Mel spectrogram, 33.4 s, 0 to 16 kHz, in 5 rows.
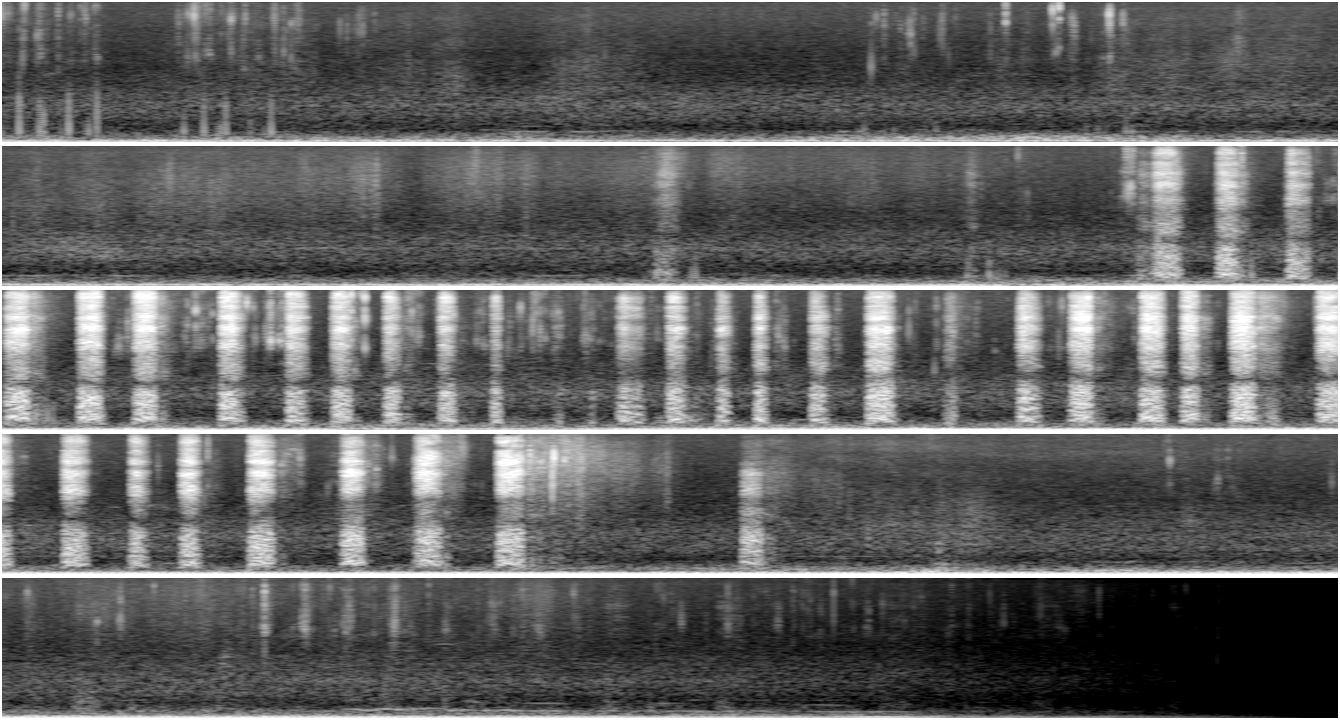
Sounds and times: Speech: 0:28.5 - 0:31.1.

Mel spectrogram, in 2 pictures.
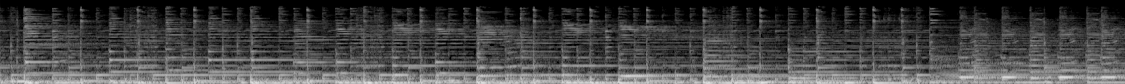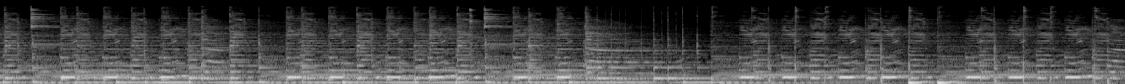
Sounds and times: Sitar: 0:00.0 - 0:22.5.

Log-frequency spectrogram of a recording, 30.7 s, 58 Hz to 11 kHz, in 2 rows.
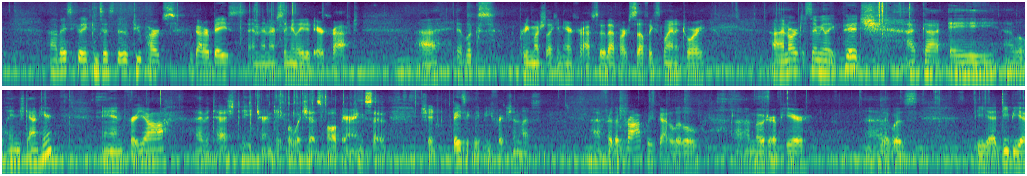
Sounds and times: Speech: 0:00.7 - 0:05.4, 0:06.2 - 0:10.6, 0:11.5 - 0:16.2, 0:16.8 - 0:23.4, 0:24.2 - 0:27.5, 0:28.2 - 0:29.2, 0:29.9 - 0:30.6.

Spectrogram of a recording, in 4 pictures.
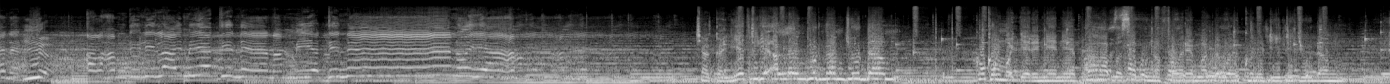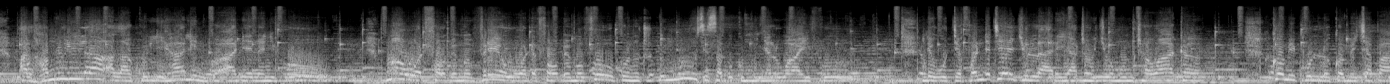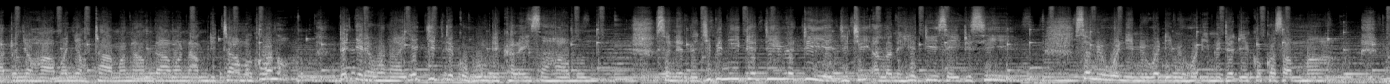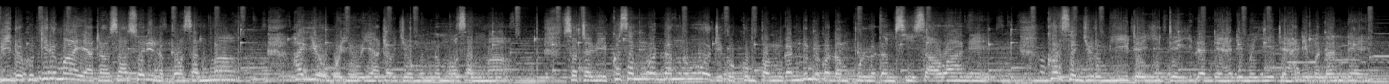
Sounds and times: Music: 0:00.0 - 0:55.5.

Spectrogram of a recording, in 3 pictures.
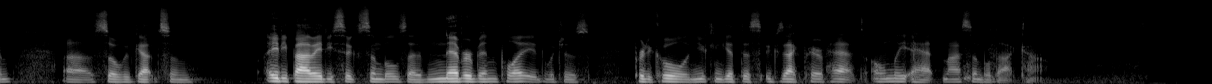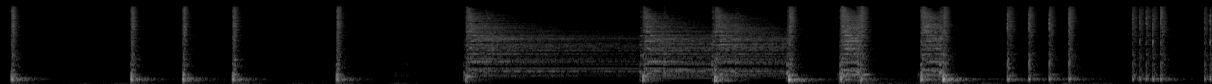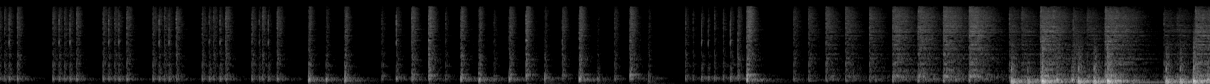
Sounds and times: Speech: 0:00.0 - 0:02.0, 0:02.6 - 0:10.5.

